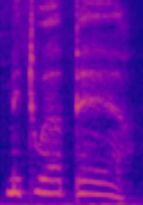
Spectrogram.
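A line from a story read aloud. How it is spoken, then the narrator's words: Exclamation. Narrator (French): s'écria Suzanne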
